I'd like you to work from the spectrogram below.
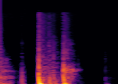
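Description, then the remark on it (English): A heartbeat sound effect made with a chamois cloth: a few muffled, low thumps with a soft lead-in, two strong beats in quick succession, then a faint trailing tap, with no talking. “Chamois cloth is really important when you're doing live shows for the squish and bore sound effects. If you get it wet, but it can also be a really good heartbeat.”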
